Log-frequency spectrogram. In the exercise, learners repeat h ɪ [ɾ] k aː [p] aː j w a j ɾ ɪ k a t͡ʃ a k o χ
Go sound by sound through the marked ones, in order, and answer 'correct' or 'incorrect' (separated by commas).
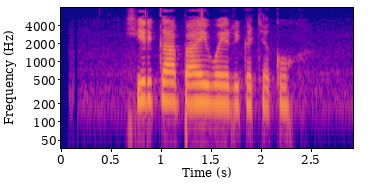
correct, correct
